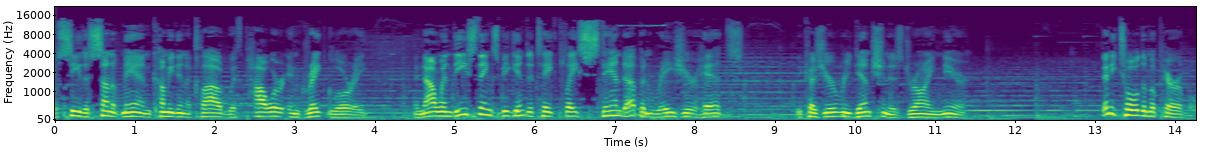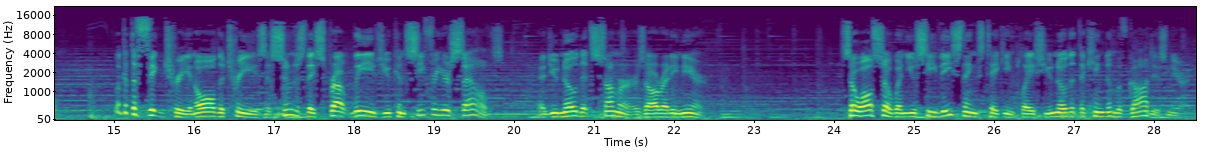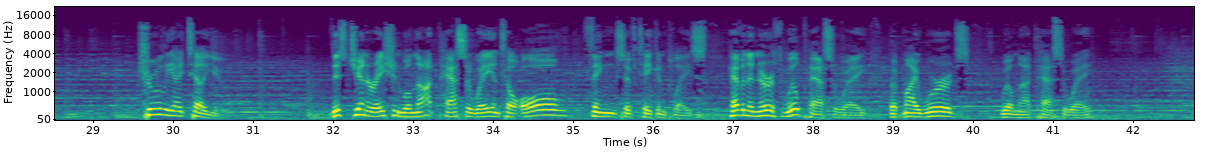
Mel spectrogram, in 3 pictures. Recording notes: This message was delivered during the Contemporary Worship service.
